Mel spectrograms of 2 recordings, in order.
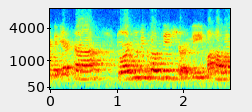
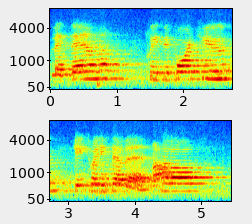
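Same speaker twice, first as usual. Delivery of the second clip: airport PA announcement; echoing over loudspeakers; over the intercom; slower than usual. Real, not acted.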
